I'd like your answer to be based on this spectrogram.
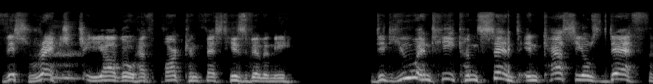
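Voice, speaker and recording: A man's voice: high-pitched, big pitch swings, a little slow, bright, forceful tone, husky, exaggerated voice. A man playing a stern, authoritative official in a Shakespearean audio drama, formal and commanding. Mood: indignant. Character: stern, authoritative Venetian male official passing judgment.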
